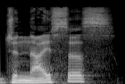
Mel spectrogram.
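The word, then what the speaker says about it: Genisys: Ja, das heißt nächste Woche äh, Salvation, dann Gen Genesis, so müsste man ihn eigentlich aussprechen, weil ein Y drin ist.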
